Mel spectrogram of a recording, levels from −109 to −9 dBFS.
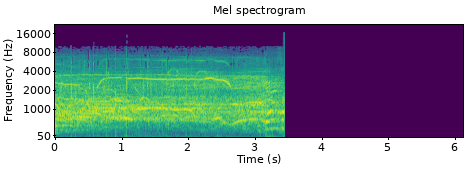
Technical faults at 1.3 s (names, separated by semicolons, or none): none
